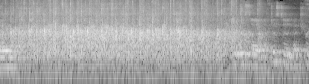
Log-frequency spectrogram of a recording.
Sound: applause

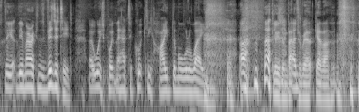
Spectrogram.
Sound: laughs

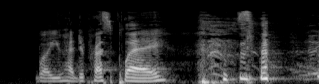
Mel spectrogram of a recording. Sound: laughs

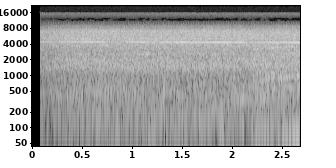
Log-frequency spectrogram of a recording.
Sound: machine noise; generator powering up

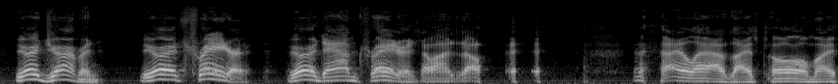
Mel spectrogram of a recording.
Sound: laughs

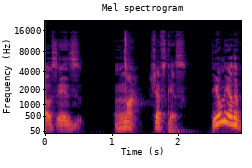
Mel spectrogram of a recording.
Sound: kissing

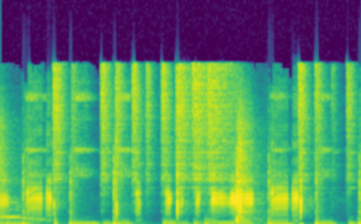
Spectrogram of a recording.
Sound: hands clapping

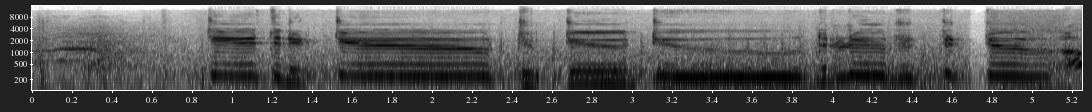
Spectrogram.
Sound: doot dooting

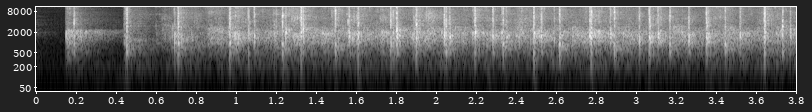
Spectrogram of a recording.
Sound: group applauding

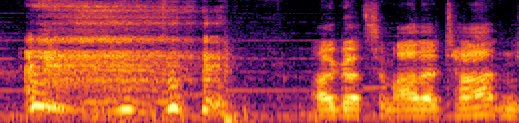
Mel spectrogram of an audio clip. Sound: laughing

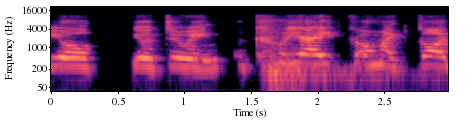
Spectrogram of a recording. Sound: thunder rumbling

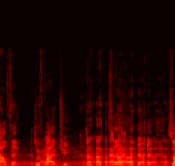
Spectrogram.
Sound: all laughing

